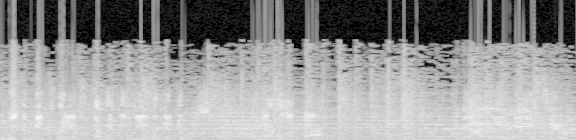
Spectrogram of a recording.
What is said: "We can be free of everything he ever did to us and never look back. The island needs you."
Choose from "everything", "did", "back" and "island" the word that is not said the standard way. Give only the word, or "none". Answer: island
